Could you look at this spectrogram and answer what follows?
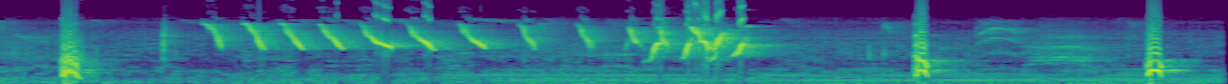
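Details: Song of a white-rumped shama under mental training, filled with imitated miwah phrases: a fast run of about a dozen sharply falling whistled notes, faint warbles, and a few loud sharp clicks before and after.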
